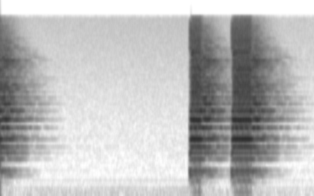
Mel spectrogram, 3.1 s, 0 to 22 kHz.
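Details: 2021 Toyota RAV4 with newly fitted PIAA Superior Bass snail horns (300 and 400 combo) replacing the stock horn: one sharp blast, a pause, then two quick blasts, each a clear steady tone; strong, healthy, normal horn operation.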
